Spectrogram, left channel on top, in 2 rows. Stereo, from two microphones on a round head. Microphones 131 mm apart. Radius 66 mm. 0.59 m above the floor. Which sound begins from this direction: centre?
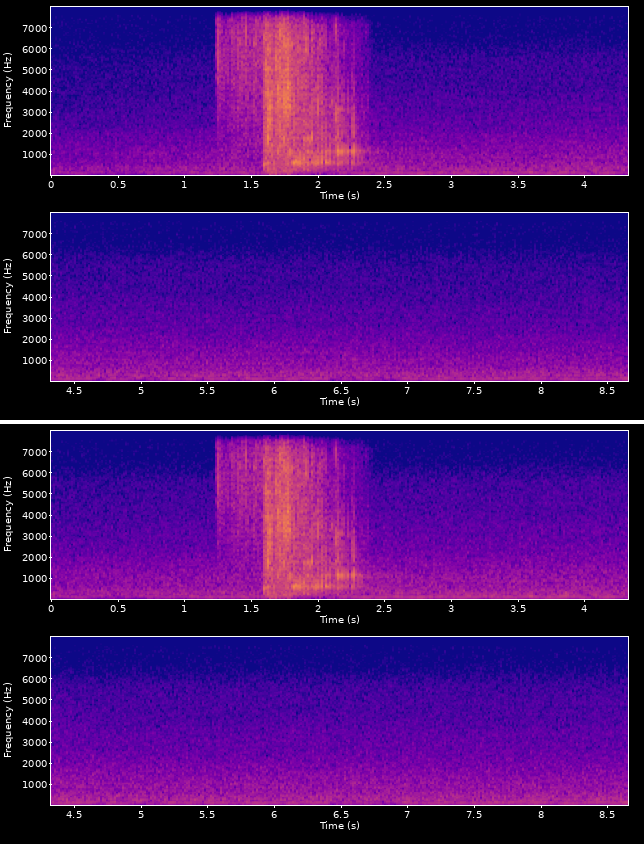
A splash, at 1.2 s.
